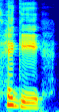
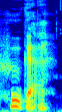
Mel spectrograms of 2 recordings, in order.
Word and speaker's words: hygge: Often mispronounced Higgy, it's actually more like Hygge.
